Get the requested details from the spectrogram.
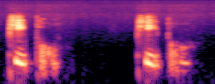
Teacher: you close your jaw a little bit and you reduce your emphasis when you end with the end of the word people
